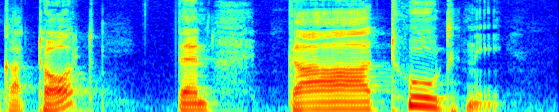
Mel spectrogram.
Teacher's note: So it changes from a to u and it gets long. Then you have this little suffix ni.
